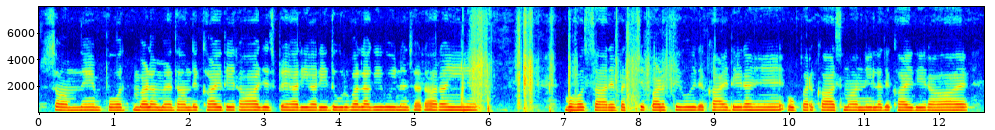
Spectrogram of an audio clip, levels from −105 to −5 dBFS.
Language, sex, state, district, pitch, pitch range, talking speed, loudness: Hindi, female, Maharashtra, Pune, 225 Hz, 220-225 Hz, 165 wpm, -23 LUFS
